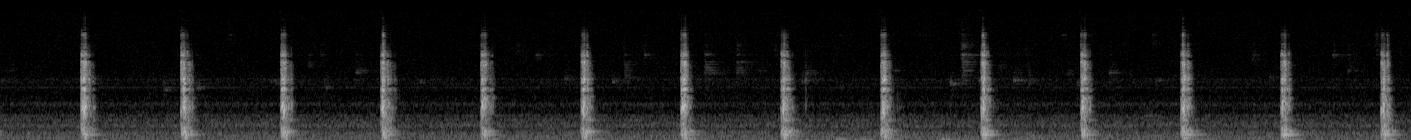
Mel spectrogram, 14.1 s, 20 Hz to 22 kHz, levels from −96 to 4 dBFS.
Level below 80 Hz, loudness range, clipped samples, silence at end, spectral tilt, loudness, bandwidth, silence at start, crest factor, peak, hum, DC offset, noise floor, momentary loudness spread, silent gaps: -58 dBFS; 2 LU; under 0.1%; 0.1 s; -4 dB/octave; -31 LUFS; 16 kHz; 0.8 s; 30 dB; -6 dBFS; none; under 0.1%; -61 dBFS; 21 LU; none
